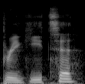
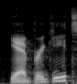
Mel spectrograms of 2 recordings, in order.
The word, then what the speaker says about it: Brigitte: Her name is, it's spelled like Bridget, but it's pronounced, I think, like Brigitte.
